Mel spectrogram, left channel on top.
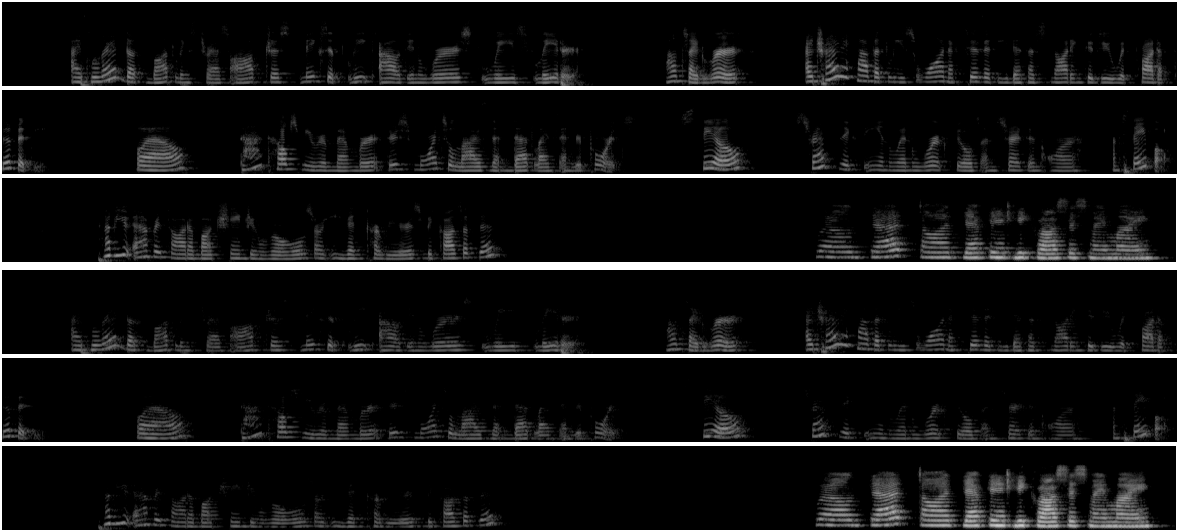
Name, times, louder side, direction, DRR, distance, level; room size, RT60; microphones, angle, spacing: voice 1, 0.7-5.8 6.6-7.4 8.0-12.2 13.1-13.6 14.1-18.1 18.5-19.1 19.7-22.5 22.9-23.4 24.5-28.4, left 5 dB, 55° left, 0.6 m, -44 dB
voice 2, 31.6-35.0, right 7 dB, 55° right, 0.3 m, -26 dB
8.9 x 4.2 x 5.2 m
head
